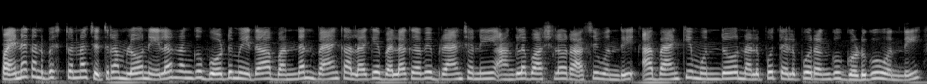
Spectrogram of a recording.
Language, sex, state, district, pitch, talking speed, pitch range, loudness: Telugu, female, Telangana, Hyderabad, 260 Hz, 160 wpm, 245-280 Hz, -16 LUFS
